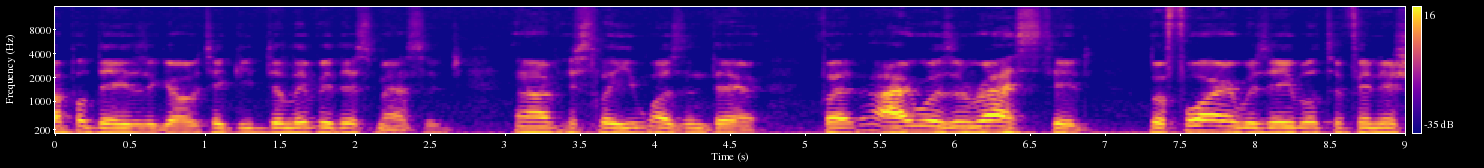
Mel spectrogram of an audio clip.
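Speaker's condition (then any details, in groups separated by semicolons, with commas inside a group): ALS; terminal; voice is going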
